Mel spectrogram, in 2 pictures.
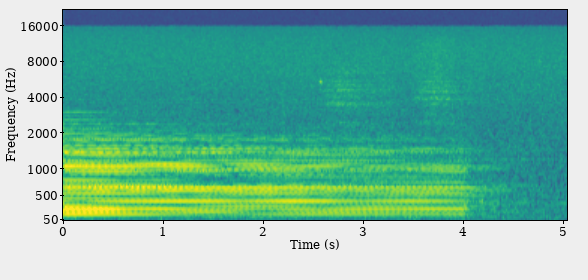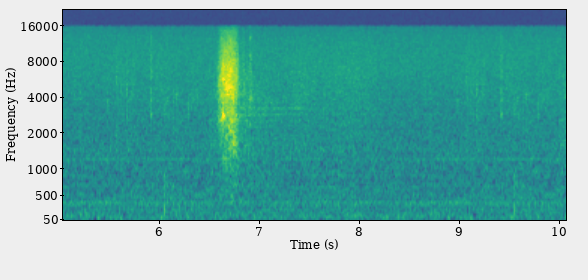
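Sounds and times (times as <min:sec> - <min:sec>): piano chord ringing: 0:00.0 - 0:04.5.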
